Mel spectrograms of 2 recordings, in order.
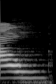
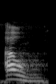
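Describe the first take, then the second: First: The vowel is stretched long with mouth wide. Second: The vowel is bent toward another vowel. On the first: "saking pengennya muangap, akhirnya dibaca au" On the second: "bukan dibaca au, au seperti itu"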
